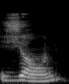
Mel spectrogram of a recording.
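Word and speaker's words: jaune: one is yellow and that's pronounced jean jean and the next is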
